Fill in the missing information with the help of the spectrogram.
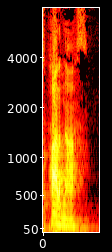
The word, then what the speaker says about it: pornos: It's spelled P-O-R-N-O-S. The proper pronunciation for the word is parnas.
